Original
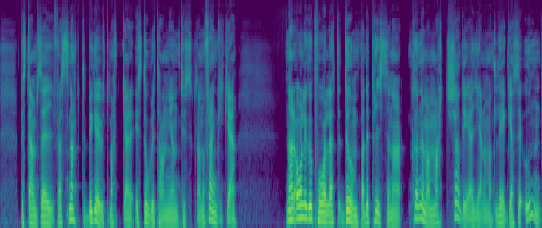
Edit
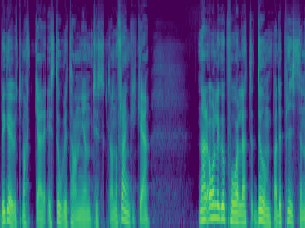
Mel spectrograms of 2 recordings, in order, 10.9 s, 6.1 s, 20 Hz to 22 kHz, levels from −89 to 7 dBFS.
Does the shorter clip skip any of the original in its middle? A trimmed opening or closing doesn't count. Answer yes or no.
no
